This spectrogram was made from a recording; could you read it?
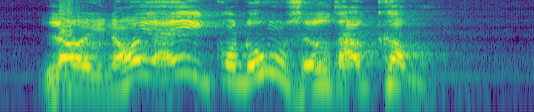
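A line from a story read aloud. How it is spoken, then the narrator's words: Fierce loud shout. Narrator (Vietnamese): Lôi Minh Tiêu nghe qua, đôi mắt liền sáng ngời hung tợn, quát to lên rằng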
